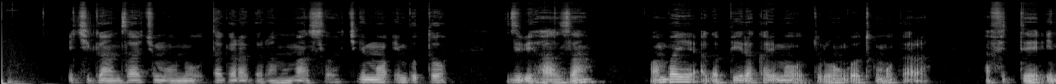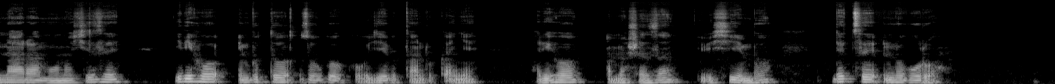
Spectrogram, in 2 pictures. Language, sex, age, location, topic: Kinyarwanda, female, 50+, Nyagatare, agriculture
